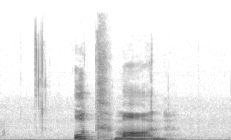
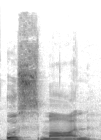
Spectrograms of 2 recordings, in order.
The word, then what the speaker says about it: Uthman: Uthman, or another version or pronunciation of his name is Usman, and some Muslims also know him as Hazrat Usman or Uthman.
